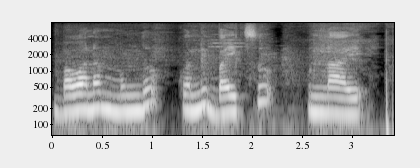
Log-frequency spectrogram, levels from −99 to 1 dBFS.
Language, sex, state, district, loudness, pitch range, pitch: Telugu, male, Andhra Pradesh, Sri Satya Sai, -16 LUFS, 165-190 Hz, 175 Hz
